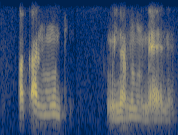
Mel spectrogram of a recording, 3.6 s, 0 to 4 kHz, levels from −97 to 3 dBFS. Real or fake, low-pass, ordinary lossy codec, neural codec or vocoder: real; 3.6 kHz; Opus, 24 kbps; none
